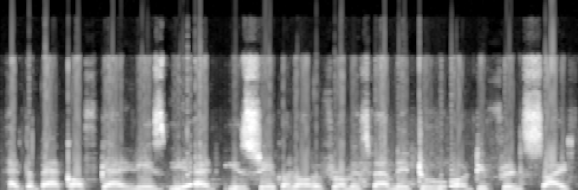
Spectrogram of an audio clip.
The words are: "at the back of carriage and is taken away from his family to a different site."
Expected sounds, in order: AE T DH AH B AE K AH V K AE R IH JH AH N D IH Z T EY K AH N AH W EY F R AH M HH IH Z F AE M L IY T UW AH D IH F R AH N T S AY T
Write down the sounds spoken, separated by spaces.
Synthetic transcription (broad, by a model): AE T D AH B AE K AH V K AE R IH Z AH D IH Z T EY K AH N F R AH M HH IH Z F AE M L IY T UW AH D IH F R AH N T S AY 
